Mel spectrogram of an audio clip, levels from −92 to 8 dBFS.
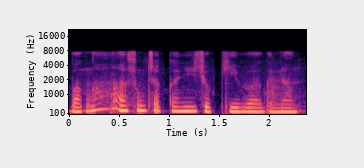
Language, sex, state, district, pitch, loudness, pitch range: Garo, female, Meghalaya, South Garo Hills, 200 Hz, -15 LUFS, 185-230 Hz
